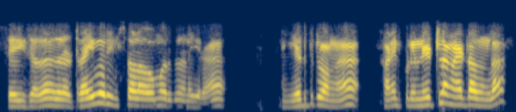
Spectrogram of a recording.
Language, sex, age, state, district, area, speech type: Tamil, male, 30-45, Tamil Nadu, Tiruvarur, rural, conversation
